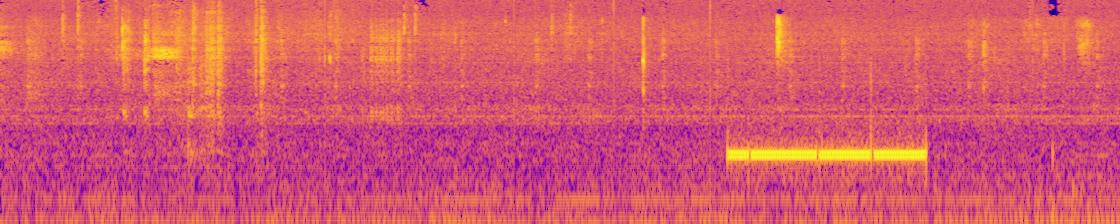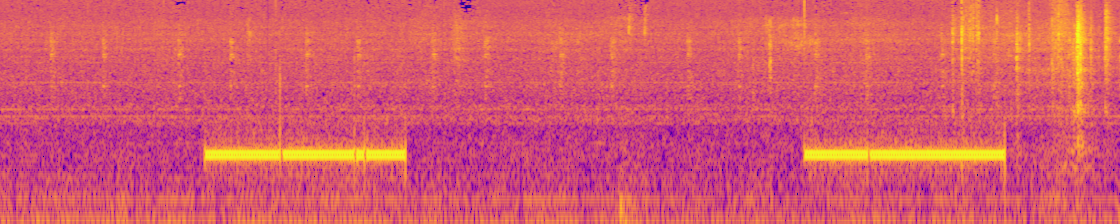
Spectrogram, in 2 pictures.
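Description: Telephone call tones on an outgoing phone line: three long, steady mid-pitched beeps, each about two seconds, evenly spaced by quiet gaps over faint line hiss.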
